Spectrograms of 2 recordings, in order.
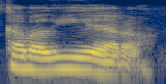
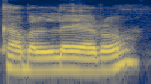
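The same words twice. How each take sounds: First: The double L sounds like a Y. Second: The double L sounds like an L. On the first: The speaker calls it right. "the L L becomes a Y" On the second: The speaker calls it wrong. "you don't say caballero"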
